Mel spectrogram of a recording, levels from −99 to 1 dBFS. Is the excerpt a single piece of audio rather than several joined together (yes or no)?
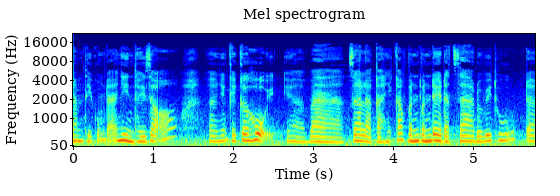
no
